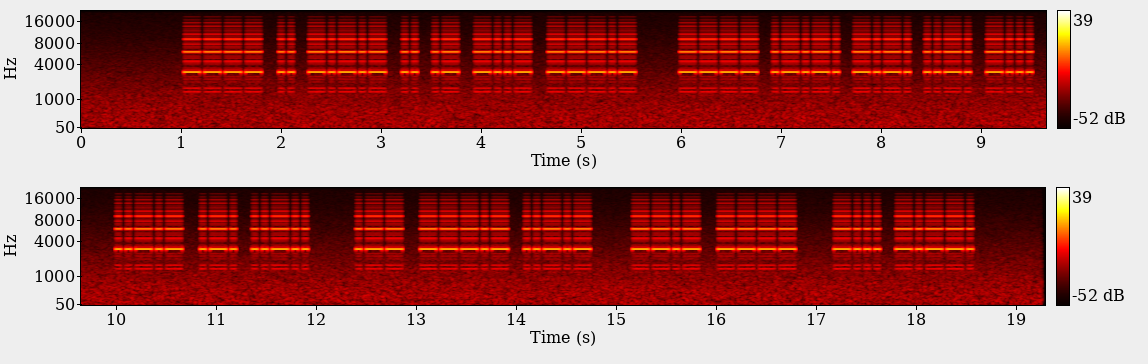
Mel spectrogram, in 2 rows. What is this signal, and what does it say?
Morse code (Japanese Wabun code), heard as a high beeper, hand-sent with a paddle, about 24 wpm, 3050 Hz. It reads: ゴザイマス コンニチハ ミナト ヤスミ ネコ ハル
